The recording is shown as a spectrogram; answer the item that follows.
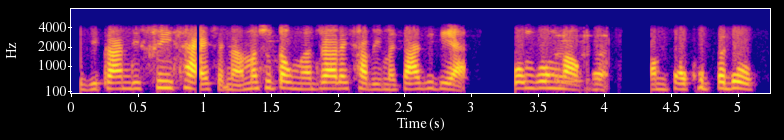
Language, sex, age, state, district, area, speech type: Manipuri, female, 18-30, Manipur, Kangpokpi, urban, conversation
